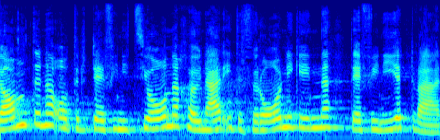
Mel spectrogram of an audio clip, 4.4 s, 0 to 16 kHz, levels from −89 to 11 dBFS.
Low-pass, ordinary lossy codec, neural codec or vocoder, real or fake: 14.4 kHz; AAC, 64 kbps; none; real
